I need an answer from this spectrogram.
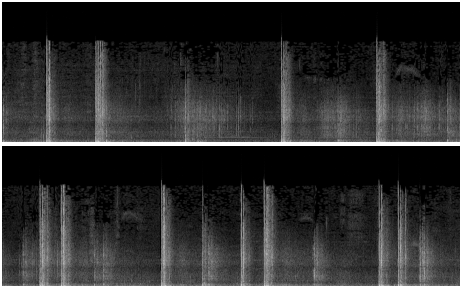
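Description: Aerial firework shells bursting, a string of sharp bangs about once a second, sometimes two or three in quick succession, each trailing off briefly.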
